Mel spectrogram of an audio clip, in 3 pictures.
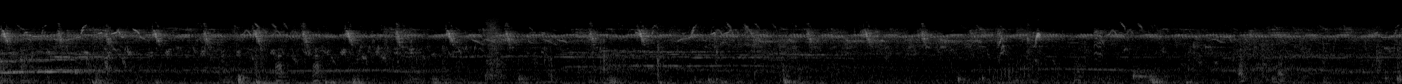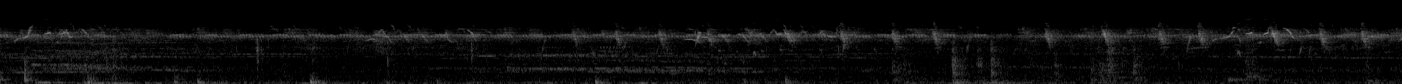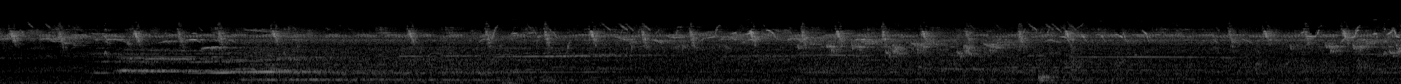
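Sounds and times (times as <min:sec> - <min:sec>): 
birds chirping and singing: 0:00.0 - 0:42.0
constant high insect buzz: 0:00.0 - 0:42.0.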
